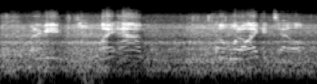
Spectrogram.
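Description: A man's voice speaking, over the steady noise of a car cabin while driving.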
